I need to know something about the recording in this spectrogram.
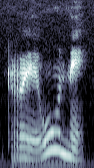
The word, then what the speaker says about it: reúne: Re tiene una vocal abierta E, U es una vocal cerrada, le ponemos la tilde en la U para que tenga fuerza al pronunciar reúne y la separamos.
